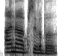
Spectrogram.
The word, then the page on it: unobservable: Indian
